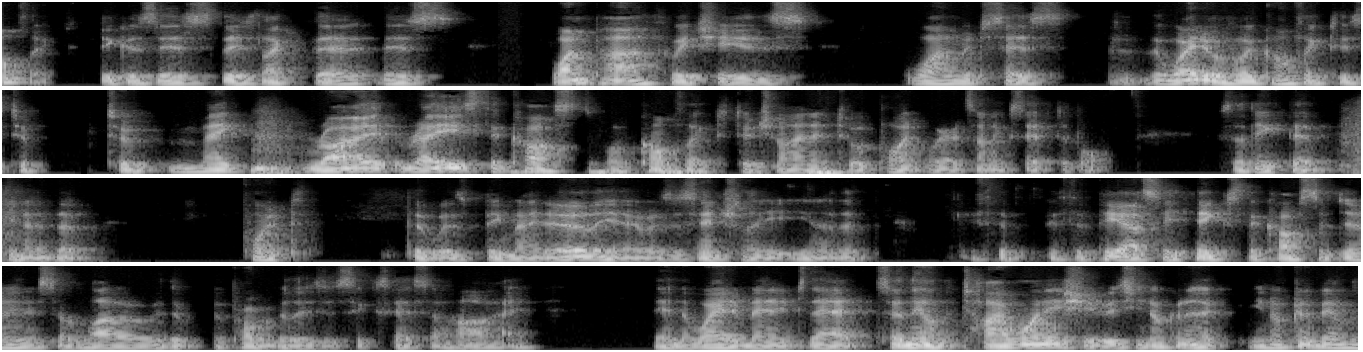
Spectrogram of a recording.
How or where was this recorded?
video call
